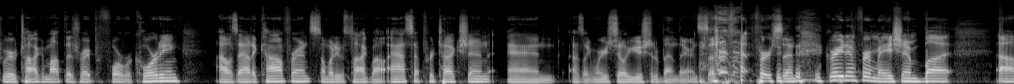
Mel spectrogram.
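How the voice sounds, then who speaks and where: A man's voice: mid-range voice, clear, resonant tone, dry recording. A man hosting a podcast, giving an enthusiastic introduction of his guest on a studio microphone. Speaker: podcast host.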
